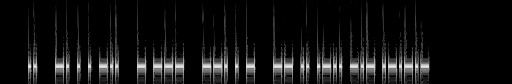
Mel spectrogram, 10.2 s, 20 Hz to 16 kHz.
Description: Morse code, heard as a keyed tone, about 22 wpm, 700 Hz. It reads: I NEED TO GET MILK.
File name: practice / 22wpm / Sentences with 2-Word Phrases - 22wpm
